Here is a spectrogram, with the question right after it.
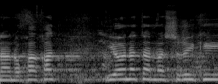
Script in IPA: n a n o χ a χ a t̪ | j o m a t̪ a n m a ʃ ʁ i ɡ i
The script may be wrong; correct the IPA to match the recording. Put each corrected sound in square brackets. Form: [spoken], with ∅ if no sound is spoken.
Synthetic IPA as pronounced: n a n o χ a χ a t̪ | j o [n] a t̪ a n m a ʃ ʁ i [k] i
